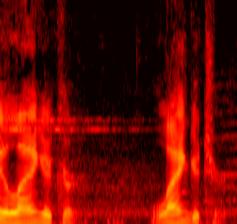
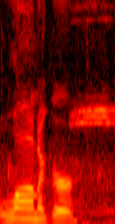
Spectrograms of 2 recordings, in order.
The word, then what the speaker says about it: Langacher: Addie Langacher. Back to serve. Pilot. Warwick. And a great pushback. I think that's actually pronounced Loniger.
